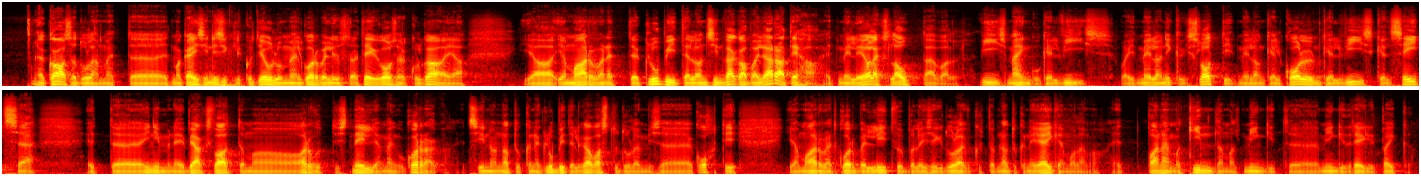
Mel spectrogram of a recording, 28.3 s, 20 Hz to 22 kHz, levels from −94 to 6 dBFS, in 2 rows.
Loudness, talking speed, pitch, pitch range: -24 LUFS, 175 wpm, 85 Hz, 80-95 Hz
